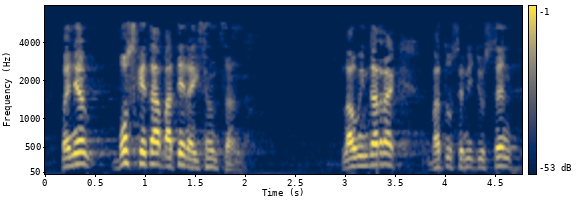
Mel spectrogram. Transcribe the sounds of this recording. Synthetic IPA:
bajɲabo̞ske̞t̪aβat̪e̞ɾaisant͡sḛn | lawind̪arakbat̪use̞nit̪ust̪e̞n

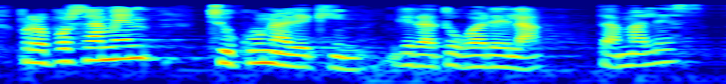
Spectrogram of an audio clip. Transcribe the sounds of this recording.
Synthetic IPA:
pɾo̞po̞same̞nt͡ʃukunaɾe̞kiŋɡe̞ɾat̪uɣ̞aɾe̞la | t̪amale̞s

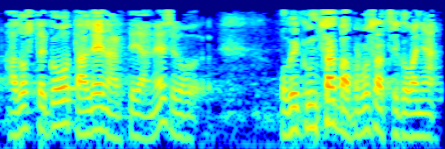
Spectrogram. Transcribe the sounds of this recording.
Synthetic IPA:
að̞o̞st̪e̞ko̞t̪ald̪e̞ːnaɾt̪e̞ane̞se̞ðo | oβe̞jkunt͡sak̚bapɾopo̞sat͡se̞ko̞β̞aɲa

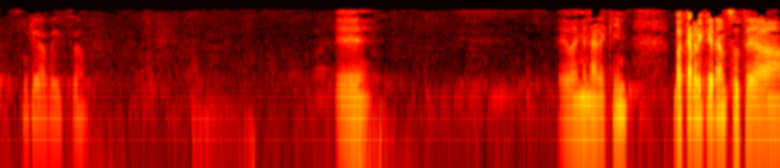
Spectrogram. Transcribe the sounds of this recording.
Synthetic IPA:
suɾeaðajt͡sa | eβajme̞naɾe̞kinbakarike̞ɾant͡sut̪e̞a

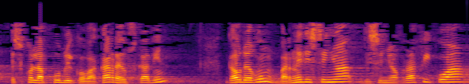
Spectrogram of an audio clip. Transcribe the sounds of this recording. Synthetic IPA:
e̞sko̞lapuβliko̞βakarae̞wskaðiŋ | ɡawɾe̞ɣ̞umbaɾne̞ðise̞ɲoaðise̞ɲoɣɾafiko̞a

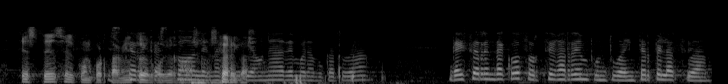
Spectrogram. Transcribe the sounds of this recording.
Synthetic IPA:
e̞st̪eese̞lko̞mpo̞ɾteasamjenrueauslekole̞ːnd̪aeriaiawnað̞e̞mbo̞ɾaβ̞ukat̪uða | ɡajsere̞nd̪ako̞so̞ɾt͡siɣ̞are̞mpunt̪uaint̪e̞ɾpe̞lasio̞a

